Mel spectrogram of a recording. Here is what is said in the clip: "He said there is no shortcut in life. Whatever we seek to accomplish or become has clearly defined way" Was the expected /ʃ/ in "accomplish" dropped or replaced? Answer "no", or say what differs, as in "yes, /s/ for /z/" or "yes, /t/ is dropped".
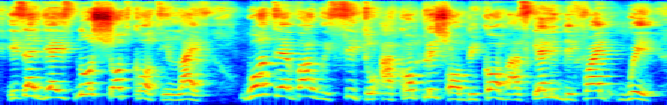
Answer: no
